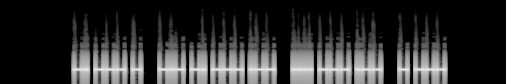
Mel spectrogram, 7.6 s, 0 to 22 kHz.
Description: Morse code, heard as a keyed tone, about 30 wpm, 700 Hz. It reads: NOT KNOW HOW TO
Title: Sets of 4 Words 30wpm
